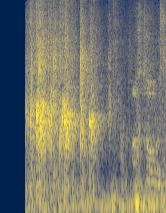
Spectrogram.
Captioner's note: applause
